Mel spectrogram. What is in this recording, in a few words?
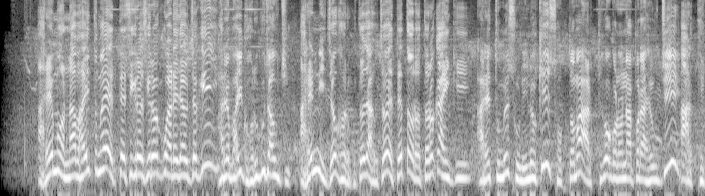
Oriya Radio Spot; economic census; seventh economic census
